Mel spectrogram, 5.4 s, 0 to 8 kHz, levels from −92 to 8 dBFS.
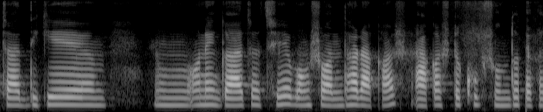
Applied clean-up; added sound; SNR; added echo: none; none; none; none.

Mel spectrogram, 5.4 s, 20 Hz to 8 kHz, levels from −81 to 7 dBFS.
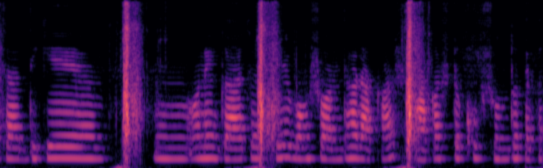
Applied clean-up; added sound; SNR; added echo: none; Rattle; -3 dB; reverberation time 0.2 s.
